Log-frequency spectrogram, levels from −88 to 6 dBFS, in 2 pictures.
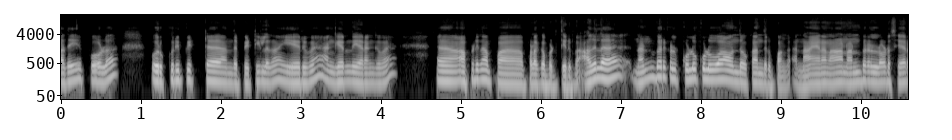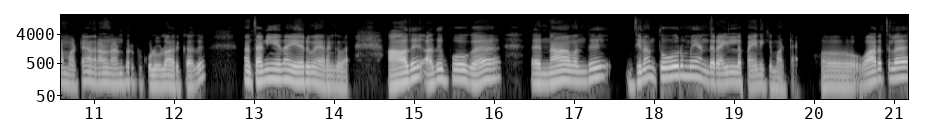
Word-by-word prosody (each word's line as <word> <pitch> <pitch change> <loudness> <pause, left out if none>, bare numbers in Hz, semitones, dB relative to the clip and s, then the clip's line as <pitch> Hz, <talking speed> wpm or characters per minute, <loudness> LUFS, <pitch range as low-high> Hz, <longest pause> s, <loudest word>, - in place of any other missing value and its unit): அதேபோல 140 0 0 0.6
ஒரு 140 - +6
குறிப்பிட்ட 150 -1 -3 0.2
அந்த 120 -1 -3
பெட்டில 130 +2 -3
தான் 155 0 -2
ஏறுவேன். 130 +10 0
அங்கேருந்து 135 -1 0
இறங்குவேன். 125 - -4 0.6
அ - - +4 0.3
அப்படிதான் 155 -1 -1
ப - - +2 0.3
பழக்கப்படுத்தியிருப்பேன். 110 -2 -2
அதில 170 +5 +4 0.5
நண்பர்கள் 180 +2 -1
குழு 165 +1 +2
குழுவா 160 0 +4
வந்து 130 -3 0
உக்காந்துருப்பாங்க. 105 -6 -4 0.2
நான் 115 +3 0
என்னனா 125 +1 -1 0.2
நான் 130 -2 -1
நண்பர்களோடு 130 -1 -1
சேர 130 +1 0
மாட்டேன். 110 +7 -4
அதனால 125 0 -1
நண்பர்க்கு 120 -1 -6
குழுவலாம் 110 0 +1
இருக்காது. 100 - -3 0.5
நான் 140 -2 +1
தனியே 160 +2 +3
தான் 150 -3 +4
ஏறுவேன், 135 -4 +2
இறங்குவேன். 100 -2 -3 0.6
அது 140 +8 +6 0.2
அதுபோக, 155 -2 +1 0.8
அ - - +4 0.2
நான் 150 +1 +4
வந்து 145 +6 0 0.5
தினந்தோறுமே 190 +5 +3
அந்த 135 -3 0
ரயில்ல 130 +1 0
பயணிக்க 105 0 -4
மாட்டேன். 85 -1 -14 0.3
ஓ - - -3 0.5
வாரத்துல 170 +5 +2
135 Hz, 130 wpm, -23 LUFS, 120-155 Hz, 0.8 s, ஒரு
